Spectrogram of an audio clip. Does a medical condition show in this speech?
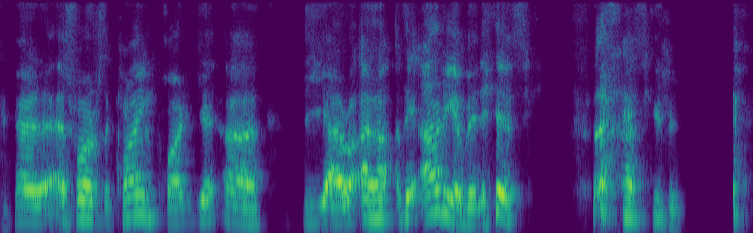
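Yes: spastic quadriplegia cerebral palsy.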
